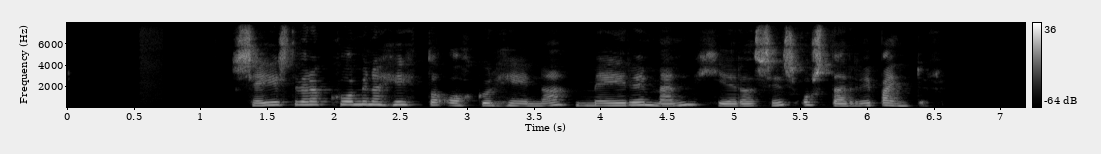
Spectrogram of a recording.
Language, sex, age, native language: Icelandic, female, 50-59, Icelandic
